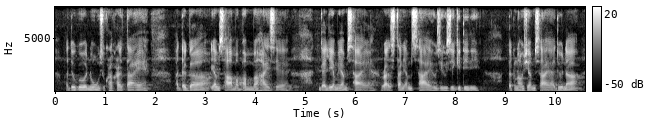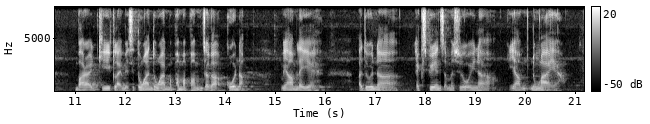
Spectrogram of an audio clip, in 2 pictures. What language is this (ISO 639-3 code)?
mni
